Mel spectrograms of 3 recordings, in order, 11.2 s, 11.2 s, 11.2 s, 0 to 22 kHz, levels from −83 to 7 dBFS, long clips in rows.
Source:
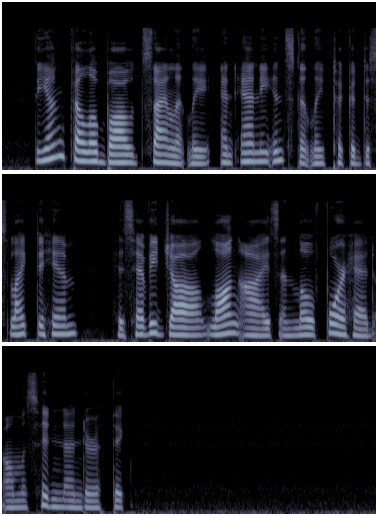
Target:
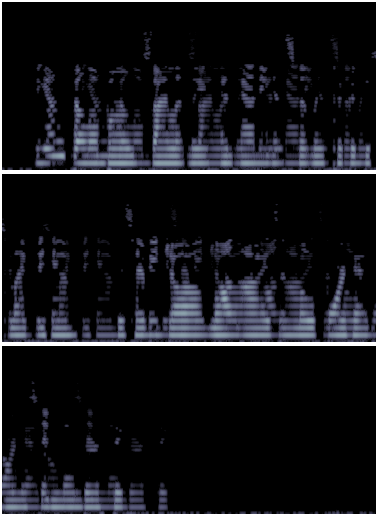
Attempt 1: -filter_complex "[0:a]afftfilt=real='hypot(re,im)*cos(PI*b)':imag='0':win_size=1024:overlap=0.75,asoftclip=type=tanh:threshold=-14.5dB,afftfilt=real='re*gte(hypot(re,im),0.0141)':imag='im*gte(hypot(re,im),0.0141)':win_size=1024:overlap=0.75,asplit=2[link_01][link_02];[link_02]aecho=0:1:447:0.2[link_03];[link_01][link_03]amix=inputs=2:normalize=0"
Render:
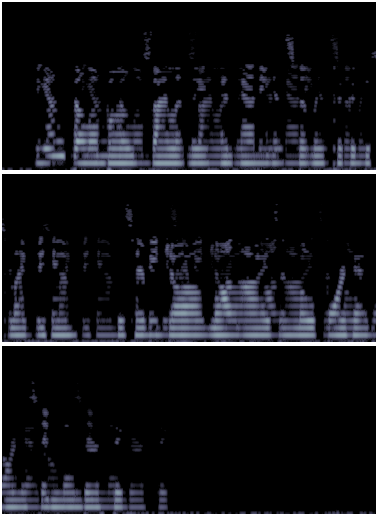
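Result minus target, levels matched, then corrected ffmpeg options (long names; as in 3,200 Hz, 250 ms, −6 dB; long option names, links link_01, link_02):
soft clipping: distortion +11 dB
-filter_complex "[0:a]afftfilt=real='hypot(re,im)*cos(PI*b)':imag='0':win_size=1024:overlap=0.75,asoftclip=type=tanh:threshold=-8dB,afftfilt=real='re*gte(hypot(re,im),0.0141)':imag='im*gte(hypot(re,im),0.0141)':win_size=1024:overlap=0.75,asplit=2[link_01][link_02];[link_02]aecho=0:1:447:0.2[link_03];[link_01][link_03]amix=inputs=2:normalize=0"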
